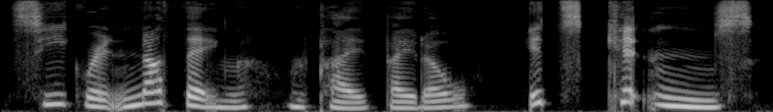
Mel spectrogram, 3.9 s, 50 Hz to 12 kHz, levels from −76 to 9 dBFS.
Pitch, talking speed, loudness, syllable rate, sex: 230 Hz, 95 wpm, -19 LUFS, 3.5 syllables/s, female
